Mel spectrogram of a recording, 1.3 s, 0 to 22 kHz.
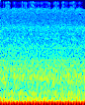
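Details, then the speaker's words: Nissan Almera, code P0302 cylinder 2 misfire, warm idle: the ECU raises idle to about 1000 rpm with the throttle sensor slightly high, giving a lumpy dead-cylinder stumble. Failed cylinder 2 coil; a good coil should drop idle to about 700–800 rpm. "แต่เครื่องยนต์สั่นก็คือเท่ากับว่าตอนเนี้ยกล่องเขาพยายามเติมรอบให้ให้เครื่องยนต์ไม่สั่นโดยการเพิ่มรอบ"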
